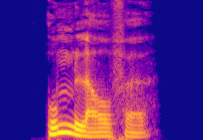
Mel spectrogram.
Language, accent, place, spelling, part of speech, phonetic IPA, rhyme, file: German, Germany, Berlin, Umlaufe, noun, [ˈʊmˌlaʊ̯fə], -ʊmlaʊ̯fə, De-Umlaufe.ogg
- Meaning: dative of Umlauf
